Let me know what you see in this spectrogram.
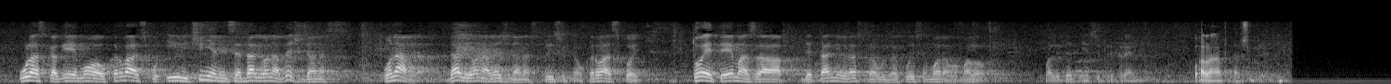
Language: Croatian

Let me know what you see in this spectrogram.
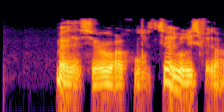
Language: Kabyle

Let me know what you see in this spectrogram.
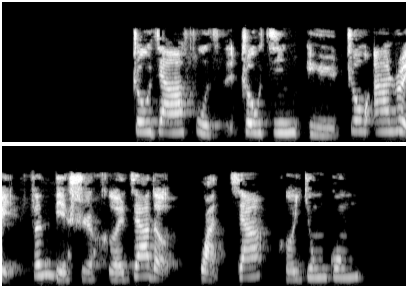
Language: Chinese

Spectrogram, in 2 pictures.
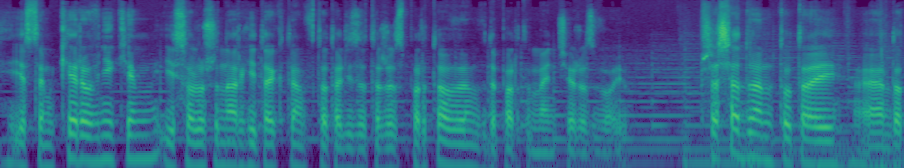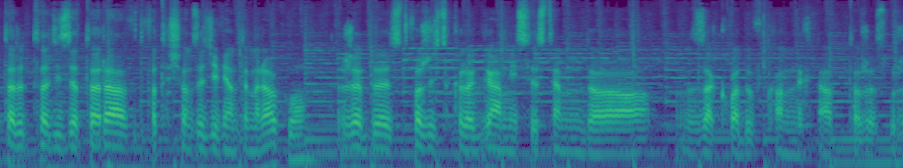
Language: Polish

